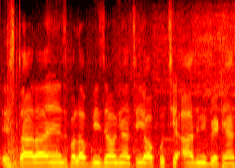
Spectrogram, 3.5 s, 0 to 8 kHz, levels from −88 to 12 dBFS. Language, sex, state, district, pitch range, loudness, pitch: Garhwali, male, Uttarakhand, Tehri Garhwal, 145-150 Hz, -17 LUFS, 150 Hz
